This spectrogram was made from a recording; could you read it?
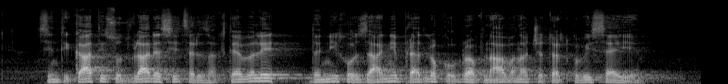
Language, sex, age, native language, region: Slovenian, male, 30-49, Slovenian, Pomurje region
